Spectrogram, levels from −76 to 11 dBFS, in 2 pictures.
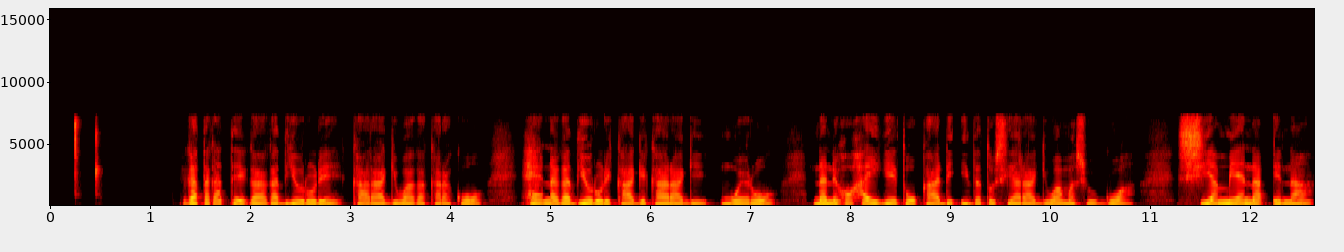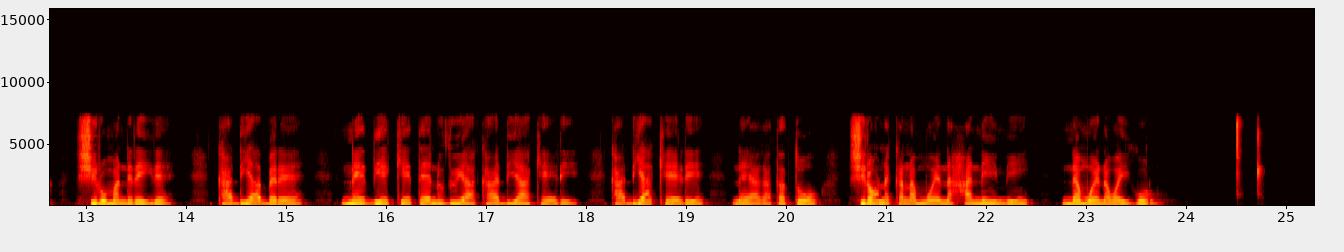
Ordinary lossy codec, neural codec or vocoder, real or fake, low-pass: none; none; real; 7.2 kHz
